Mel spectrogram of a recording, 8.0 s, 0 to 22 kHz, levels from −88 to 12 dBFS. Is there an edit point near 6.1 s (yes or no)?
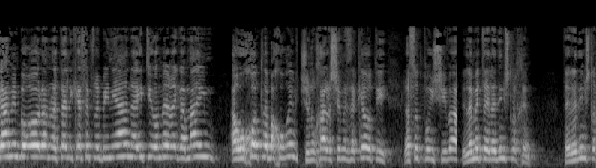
yes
